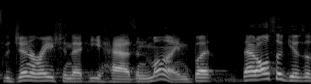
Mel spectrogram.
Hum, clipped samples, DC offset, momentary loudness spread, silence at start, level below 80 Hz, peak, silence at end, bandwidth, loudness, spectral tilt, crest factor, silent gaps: none; under 0.1%; under 0.1%; 8 LU; 0.05 s; -80 dBFS; -12 dBFS; 0 s; 11.5 kHz; -30 LUFS; -5 dB/octave; 18 dB; none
